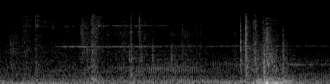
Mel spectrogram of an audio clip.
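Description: An apartment door shuts with a solid thump near the end, preceded by a few soft clicks and footstep-like knocks as someone enters at night and switches on the light; no voices.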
